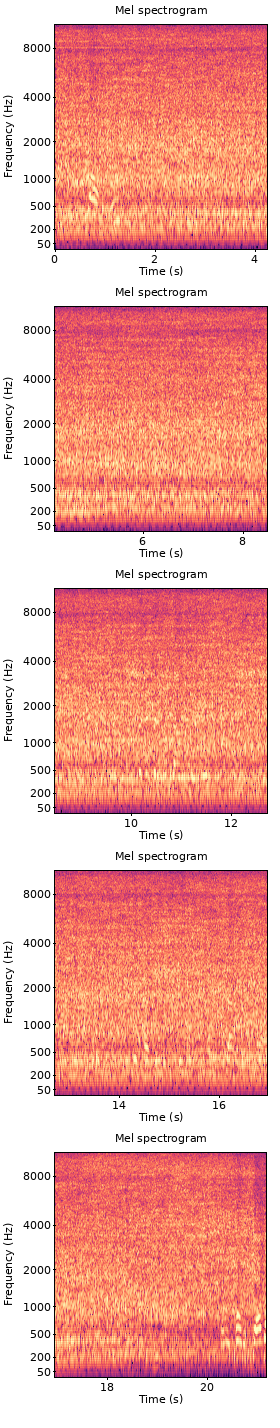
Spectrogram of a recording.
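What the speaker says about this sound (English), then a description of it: "The engine with the blade, and it doesn't take much effort to push the saw through." A Woodmizer sawmill's engine runs loud and steady as the blade pushes through wood, a dense continuous drone holding for the full stretch without a break.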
